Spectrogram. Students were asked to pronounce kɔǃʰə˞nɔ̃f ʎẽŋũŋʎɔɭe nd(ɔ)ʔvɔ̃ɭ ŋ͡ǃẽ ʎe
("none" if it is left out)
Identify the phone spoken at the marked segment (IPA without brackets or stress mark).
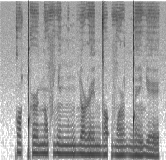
ɔ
